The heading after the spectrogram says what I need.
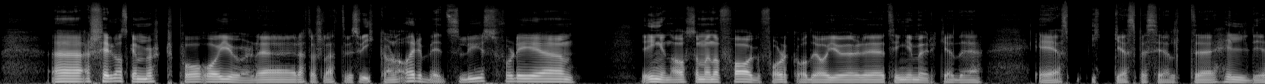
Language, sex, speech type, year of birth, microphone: Norwegian, male, spontaneous, 1985, Sennheiser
